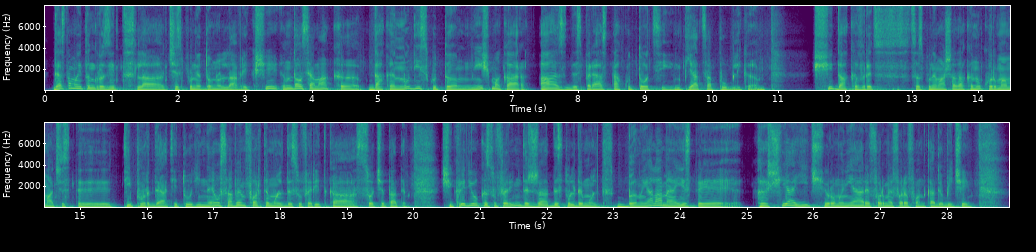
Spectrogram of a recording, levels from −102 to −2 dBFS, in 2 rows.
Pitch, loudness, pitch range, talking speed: 115 Hz, -26 LUFS, 100-130 Hz, 150 wpm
